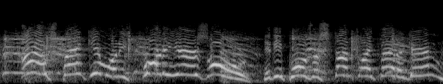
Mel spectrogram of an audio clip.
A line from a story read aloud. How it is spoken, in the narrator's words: Dagwood shouts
